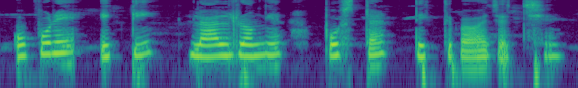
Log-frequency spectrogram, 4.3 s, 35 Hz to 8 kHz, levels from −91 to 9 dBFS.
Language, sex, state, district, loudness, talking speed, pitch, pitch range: Bengali, female, West Bengal, Cooch Behar, -16 LUFS, 110 wpm, 255 Hz, 240-275 Hz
